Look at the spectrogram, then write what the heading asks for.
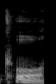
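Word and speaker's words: Kaur: I pronounced it cow. It's Ninda core.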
